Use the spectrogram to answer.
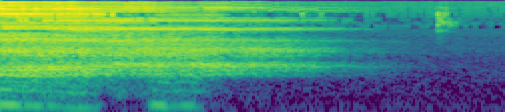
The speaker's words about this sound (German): Und mit geöffnetem Mund auszuatmen und die Zunge rauszustrecken und einen Ton zu machen. So einatmen durch die Nase. Ausatmen.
